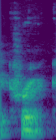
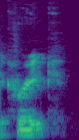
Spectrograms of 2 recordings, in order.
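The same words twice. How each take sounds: First: "crick" with a short i, rhyming with brick; own regional pronunciation. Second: "creek" with a long ee, rhyming with seek; standard pronunciation. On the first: Host showing the guest a local word, short-i "crick". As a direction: say "crick" with the short vowel of "sick". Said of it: "so I say crick". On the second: Host asking the guest which form they use, long-ee "creek". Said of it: "Do you say creek?". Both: Shown as a demonstration.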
